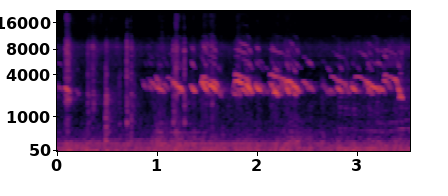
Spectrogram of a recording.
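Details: Chicks peeping in rapid overlapping series, high shrill notes quickening and crowding together in the second half, with a few soft knocks early on.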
